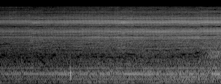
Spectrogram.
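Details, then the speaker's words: Window regulator motor on a Porsche 3.2 Carrera, tested after being rebuilt and reassembled: steady high, even-pitched whine that pulls smoothly. It works, though the owner wonders whether it is fast enough and thinks it may still be slightly slow. Normal window motor operation. "it does work i wonder if it's fast enough sounds like it's getting better"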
